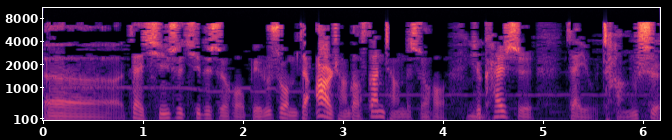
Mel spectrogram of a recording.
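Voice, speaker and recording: With music in the background, a man speaks at a moderate pace in a very deep, low voice with lively intonation. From Inner Mongolia. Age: young. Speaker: stage director. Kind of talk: interview. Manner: halting.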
